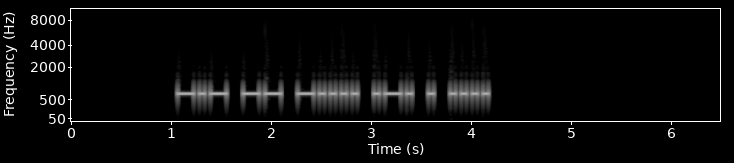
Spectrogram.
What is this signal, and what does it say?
Morse code, heard as a keyed tone, about 22 wpm, 700 Hz. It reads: KM6REH
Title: USA Call Signs - 6 Characters - Repeated 2x - 22wpm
